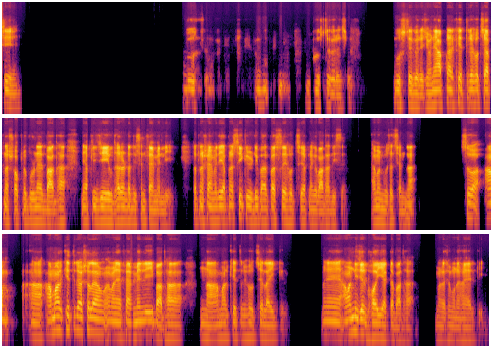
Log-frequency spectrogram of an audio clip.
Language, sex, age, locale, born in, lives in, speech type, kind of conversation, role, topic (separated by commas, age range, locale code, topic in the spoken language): Bengali, male, 20-24, bn-BD, Bangladesh, Bangladesh, conversation, unstructured, none, তোমার স্বপ্ন পূরণের পথে সবচেয়ে বড় বাধা কী হতে পারে?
